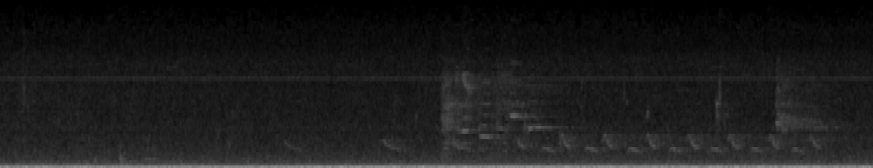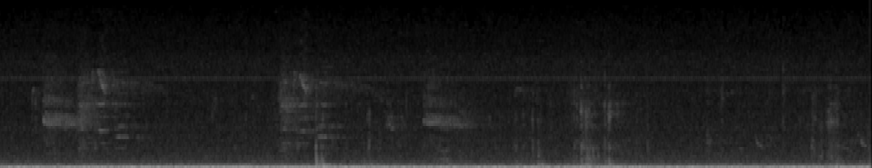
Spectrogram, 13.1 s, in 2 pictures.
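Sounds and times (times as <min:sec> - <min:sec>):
low outdoor rumble: 0:00.0 - 0:13.0
songbird singing down-slurred notes: 0:02.1 - 0:10.3.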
